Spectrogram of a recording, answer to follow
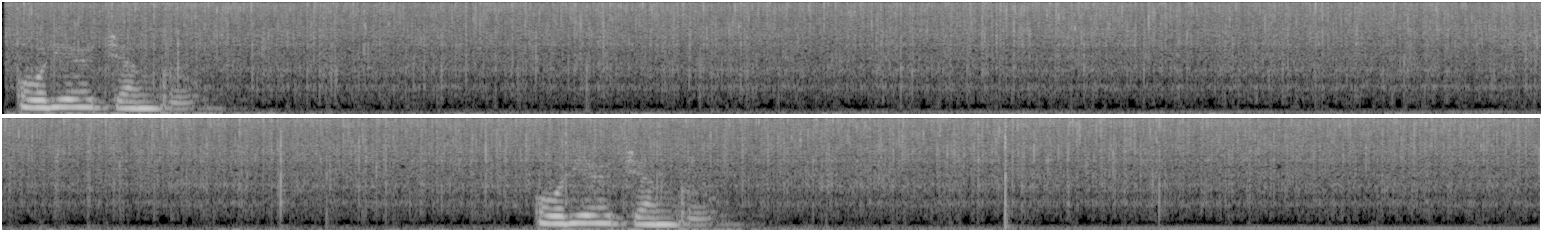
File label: real sizzling hotplate loop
